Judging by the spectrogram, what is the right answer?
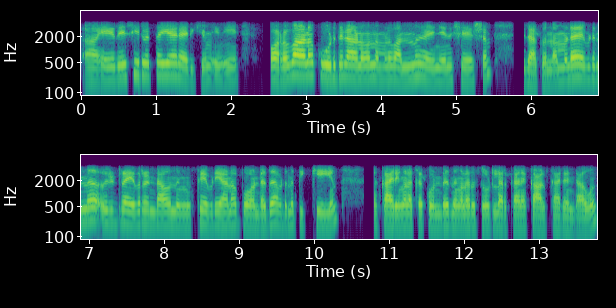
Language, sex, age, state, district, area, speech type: Malayalam, female, 45-60, Kerala, Wayanad, rural, conversation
